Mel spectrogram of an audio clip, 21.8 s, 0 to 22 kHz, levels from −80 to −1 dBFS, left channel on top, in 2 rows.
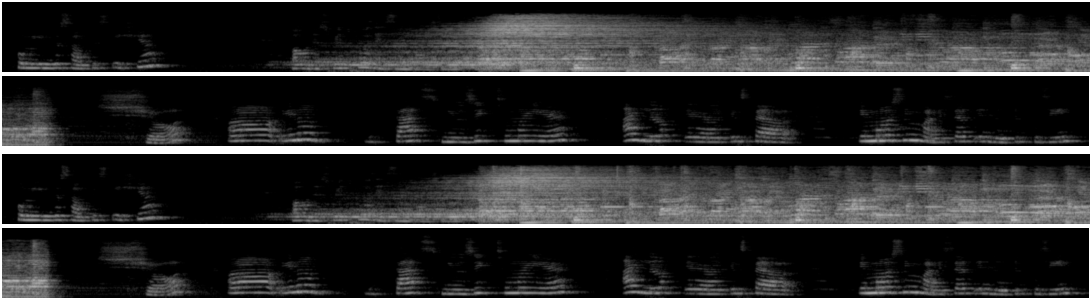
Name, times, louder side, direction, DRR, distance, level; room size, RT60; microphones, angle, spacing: voice 1, 0.2-1.6 11.8-12.7 13.1-14.1 14.5-16.6 17.1-18.8 19.5-21.6, right 1 dB, 15° right, 0 dB, 2.6 m, -41 dB
voice 2, 2.6-9.9 12.1-12.2, equal, 50° left, -5 dB, 2.6 m, -47 dB
sound 1, 2.9-8.0, left 1 dB, 20° left, 2.7 m, -31 dB
sound 2, 4.8-11.4, right 3 dB, 80° right, 0.9 m, -29 dB
9.6 x 6.6 x 4.3 m, 0.40 s
head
